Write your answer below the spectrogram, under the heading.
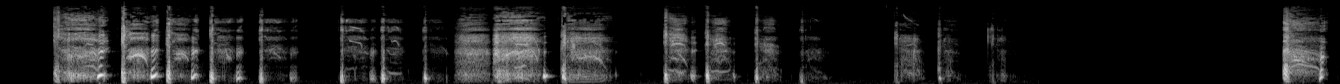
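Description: Repeated harsh coughs, about a dozen in quick bursts over ten seconds, then a pause and one more cough.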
